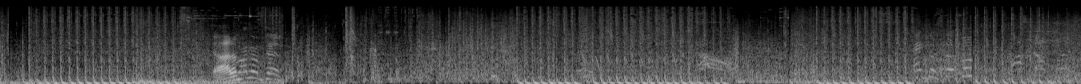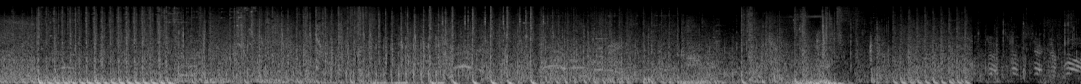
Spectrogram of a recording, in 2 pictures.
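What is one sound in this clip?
Rapid gunfire bursts loudly and close by.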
